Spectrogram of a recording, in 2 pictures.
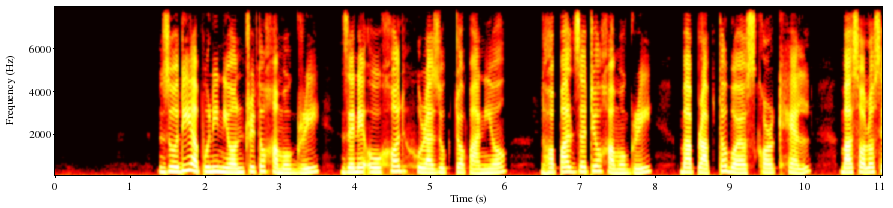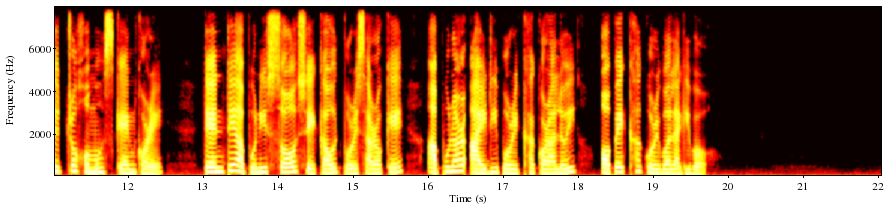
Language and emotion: Assamese, neutral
